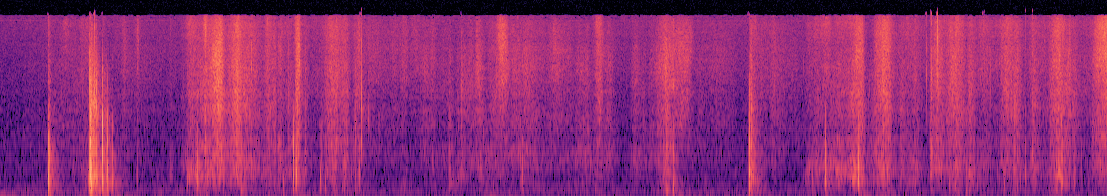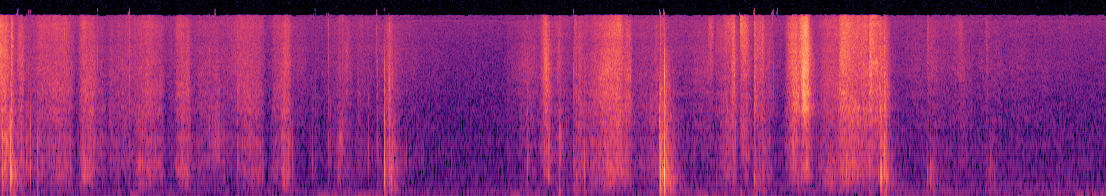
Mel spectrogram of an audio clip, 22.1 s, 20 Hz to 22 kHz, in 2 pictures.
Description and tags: lino 13d sportshoes onoff
Putting sport shoes on/off on linoleum. Recorded with a ZOOM H2 in a basement of a house, normalized with Audacity.
footsteps, steps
